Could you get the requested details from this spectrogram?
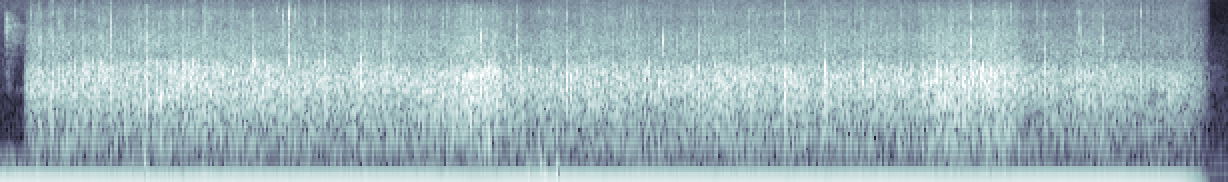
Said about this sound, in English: That was inspiring. I'm pretty sure that was the first time in history people applauded a Zoom call.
